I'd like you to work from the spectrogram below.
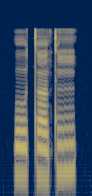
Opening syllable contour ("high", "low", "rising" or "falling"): low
